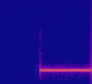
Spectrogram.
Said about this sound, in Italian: Sì, sì, pronto. Squilla, squilla quasi alto.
